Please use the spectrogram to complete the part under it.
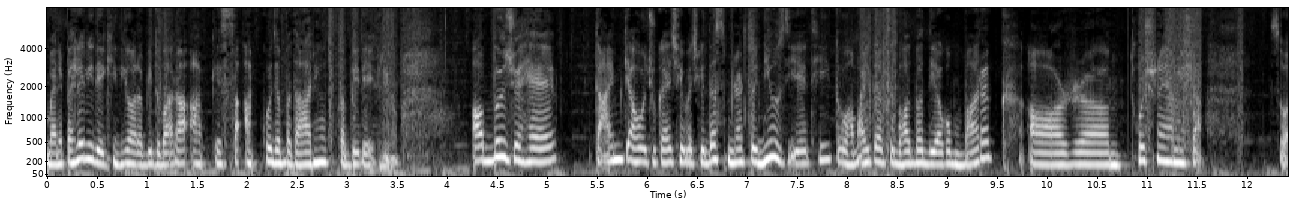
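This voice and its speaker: A woman's voice: lowish voice, a little fast, dark tone, faint music behind. A woman hosting an evening radio show, chatting casually, reading listener messages and poetry, and laughing often.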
